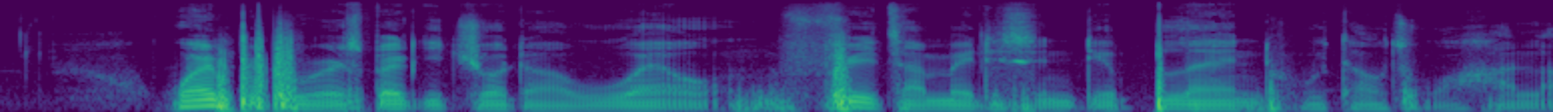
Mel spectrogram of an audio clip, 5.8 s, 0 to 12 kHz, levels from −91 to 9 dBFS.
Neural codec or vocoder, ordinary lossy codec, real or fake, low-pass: none; AAC, 64 kbps; real; 10.8 kHz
